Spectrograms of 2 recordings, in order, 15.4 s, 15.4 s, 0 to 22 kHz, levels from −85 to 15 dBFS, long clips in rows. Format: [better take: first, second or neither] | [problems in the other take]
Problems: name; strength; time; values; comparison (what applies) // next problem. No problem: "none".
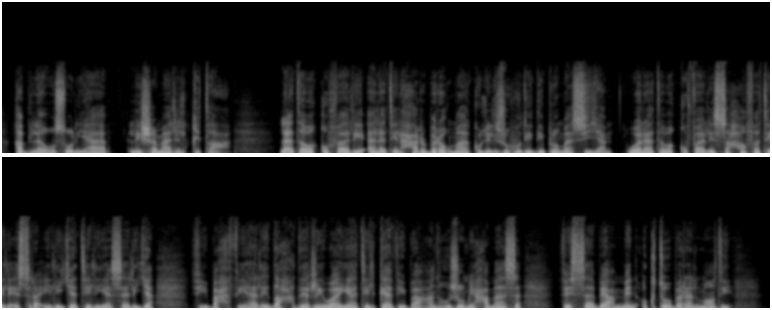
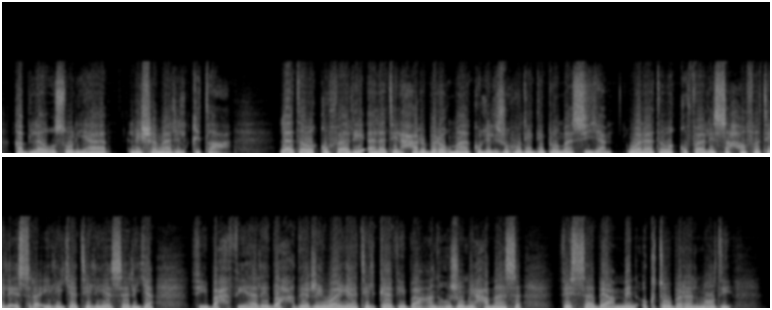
first | distortion; slight; 11% of the sound clipped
